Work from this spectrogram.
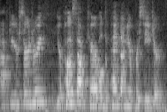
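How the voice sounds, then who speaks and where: Over music in the background and with audible room echo, a woman with an American accent talks at a fairly quick pace, her fairly high pitch varying an ordinary amount. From Florida. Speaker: surgeon. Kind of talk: scripted narration. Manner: formal.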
